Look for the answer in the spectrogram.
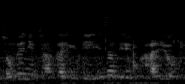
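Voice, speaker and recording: A man's voice: on the high side, very animated, rapid-fire, distant mic, background noise. A man hosting his own video, chatting casually about football while chewing a mouthful of food, explaining things and tossing rhetorical questions to viewers. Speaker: vlog host.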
